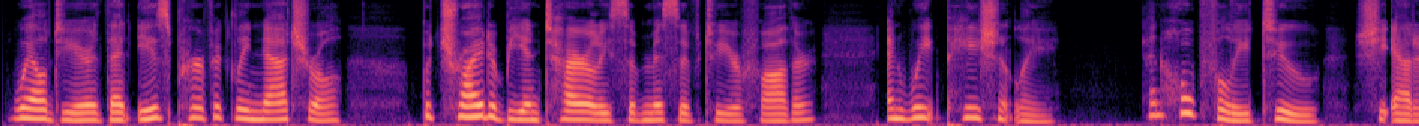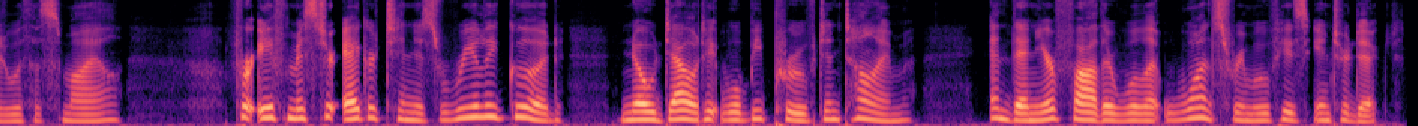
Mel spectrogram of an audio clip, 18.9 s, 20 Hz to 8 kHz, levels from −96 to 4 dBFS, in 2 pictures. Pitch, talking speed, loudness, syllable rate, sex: 190 Hz, 160 wpm, -20 LUFS, 5.1 syllables/s, female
